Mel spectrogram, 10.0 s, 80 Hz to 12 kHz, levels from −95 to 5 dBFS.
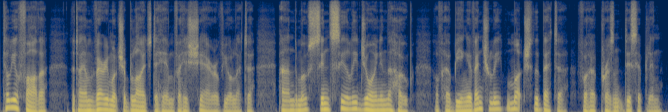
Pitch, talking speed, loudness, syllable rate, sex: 110 Hz, 210 wpm, -19 LUFS, 5.9 syllables/s, male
